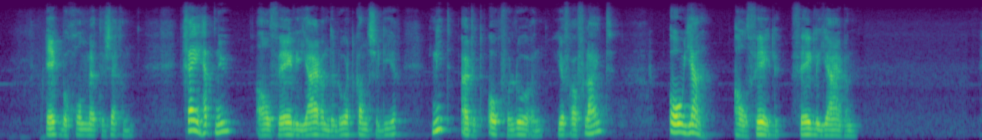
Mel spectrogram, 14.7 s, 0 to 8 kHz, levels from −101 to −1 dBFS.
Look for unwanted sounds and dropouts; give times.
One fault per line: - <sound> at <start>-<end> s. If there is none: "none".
none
